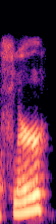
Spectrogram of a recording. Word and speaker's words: FLIR: uh temperature control what is that called a fleur am i saying it right flir yeah i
